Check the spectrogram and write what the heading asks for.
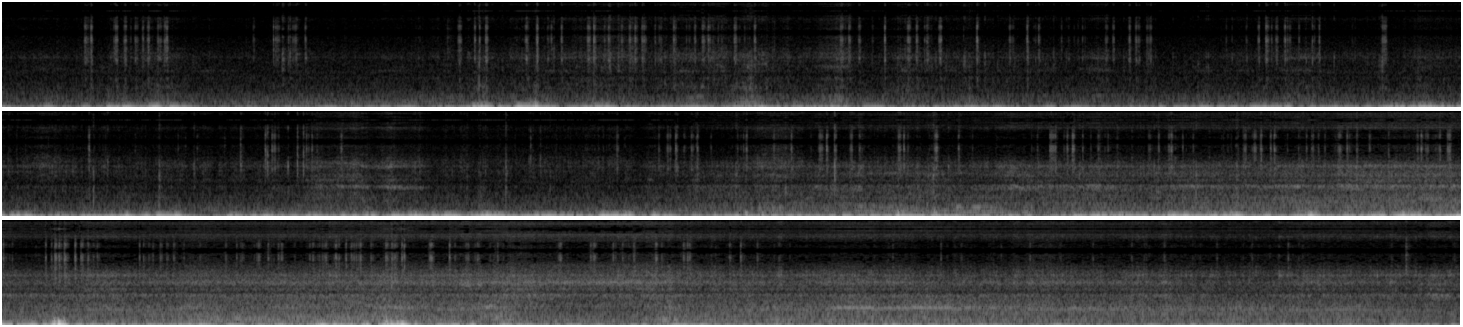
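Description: Mountain bike ridden over a rough forest trail: a steady low rumble of wind on the microphone, with rattles and knocks from the bike over bumps and two sharp thumps about two-thirds of the way through.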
